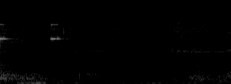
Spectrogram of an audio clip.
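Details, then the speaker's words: 2006 Whirlpool side-by-side refrigerator, warm and noisy: irregular high electronic chirps over faint hum from a bad main control board; damper powered, fans show voltage drop; needed new main PCB and water inlet valve. "the damper is getting power and then the control board's beeping like a weirdo"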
